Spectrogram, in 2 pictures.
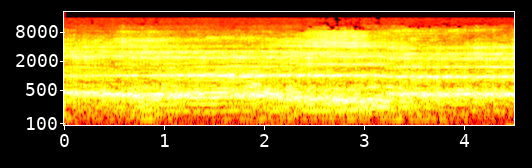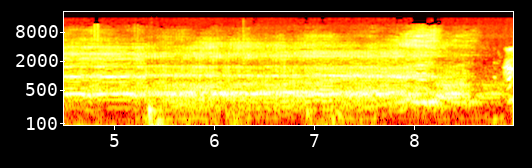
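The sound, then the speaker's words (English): A long, loud belch rumbles, drawn out for several seconds with a rough, roaring, throaty tone before cutting off abruptly; no one speaks. “I got to belch.”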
